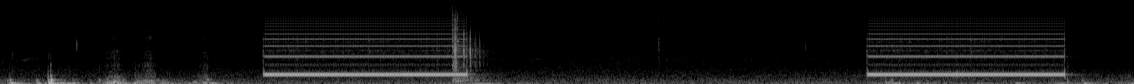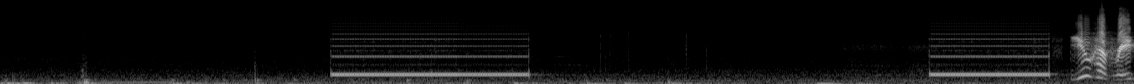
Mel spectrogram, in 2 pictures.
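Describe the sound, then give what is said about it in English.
A phone line's ringback tone purrs four times as a call is placed to a man's cell phone, each steady ring lasting about two seconds with roughly six-second gaps, over faint background noise, the last ring cut short before voicemail. “What, are you calling him? Calling Max Garland.”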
